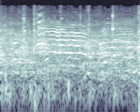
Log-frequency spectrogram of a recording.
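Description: Basketball arena crowd noise, with a basketball being dribbled on the hardwood floor, a thud about every half second.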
